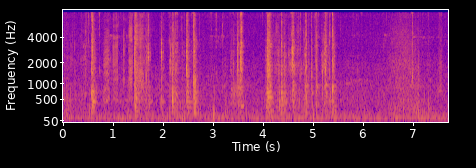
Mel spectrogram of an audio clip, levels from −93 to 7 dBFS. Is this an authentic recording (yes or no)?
no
